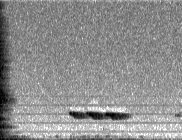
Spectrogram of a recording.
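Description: Near silence: room tone, with a faint short high chirp about a second in.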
